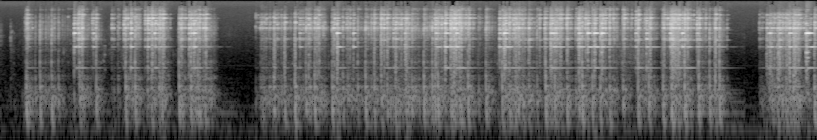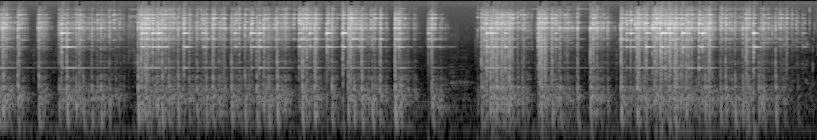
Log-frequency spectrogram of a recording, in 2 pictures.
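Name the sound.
coins clinking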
